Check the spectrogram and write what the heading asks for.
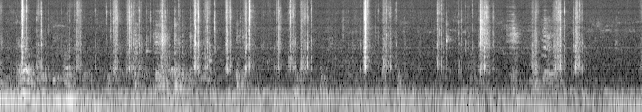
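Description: A Rubik's cube being turned quickly by hand while it is solved: the plastic layers give off a fast, irregular run of sharp clicks and clacks.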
